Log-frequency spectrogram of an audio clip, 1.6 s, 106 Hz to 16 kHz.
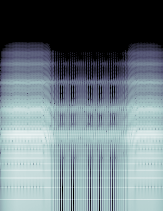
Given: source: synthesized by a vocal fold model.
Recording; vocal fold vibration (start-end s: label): sustained vowel that changes in the middle
0.00-0.39 s: 131.2 Hz, open quotient 0.34
0.59-1.19 s: 46.2 Hz, open quotient 0.20
1.39-1.64 s: 131.2 Hz, open quotient 0.34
